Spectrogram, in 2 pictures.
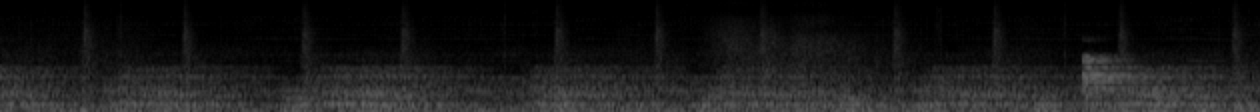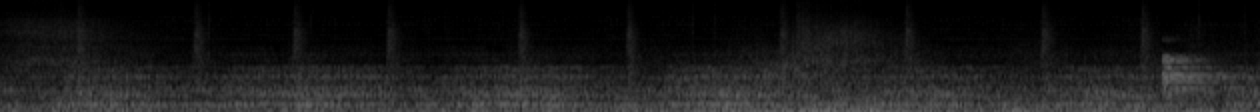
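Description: Spell effects crackle and whoosh during a game battle.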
